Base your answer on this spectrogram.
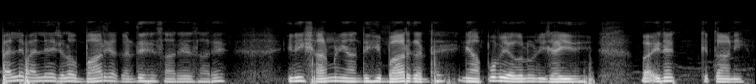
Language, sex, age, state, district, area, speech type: Dogri, male, 18-30, Jammu and Kashmir, Reasi, rural, spontaneous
